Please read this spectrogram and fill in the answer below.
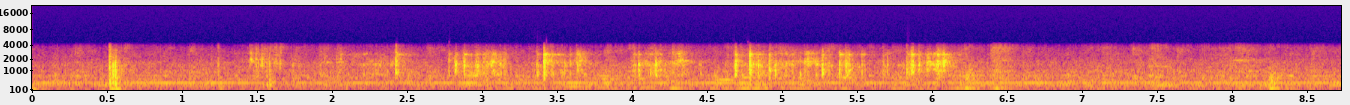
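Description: Small cooling fan of the QHY8 camera's Peltier cooler humming steadily. From about one and a half to six and a half seconds in, a run of light rapid clicking and clattering sits over it.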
